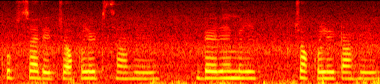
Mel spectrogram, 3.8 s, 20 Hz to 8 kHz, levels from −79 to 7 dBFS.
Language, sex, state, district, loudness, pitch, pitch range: Marathi, female, Maharashtra, Washim, -17 LUFS, 230 Hz, 220-240 Hz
